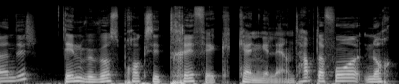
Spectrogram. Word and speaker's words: Traefik: das treffe kanisch oder traffic je nachdem wie er das ausspricht ich spreche ja traffic aus weil tatsächlich heißt auch der name ist aber eigentlich geht auf der webpage es wird traffic ausgesprochen also wundert euch nicht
